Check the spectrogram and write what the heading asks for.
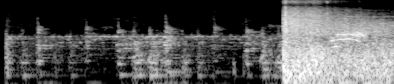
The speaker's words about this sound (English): The explosion seriously wounded him and tore off his fingers.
